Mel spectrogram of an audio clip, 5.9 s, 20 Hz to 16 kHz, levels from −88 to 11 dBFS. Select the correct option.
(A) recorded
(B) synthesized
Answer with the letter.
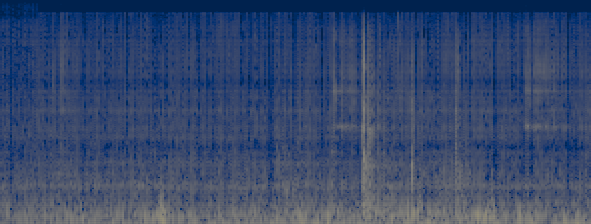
B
